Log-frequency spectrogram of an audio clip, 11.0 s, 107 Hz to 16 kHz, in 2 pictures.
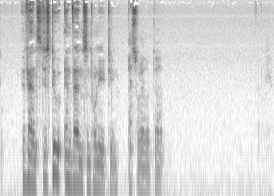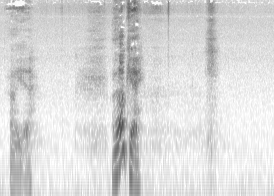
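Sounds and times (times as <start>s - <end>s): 
low hum: 0.0s - 10.9s
speech: 0.4s - 3.4s, 5.7s - 6.2s, 7.7s - 8.4s
short breathy sniff close to the microphone: 9.5s - 10.0s.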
